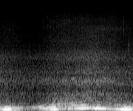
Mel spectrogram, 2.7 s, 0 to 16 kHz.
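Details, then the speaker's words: Subaru Impreza GC8 WRX EJ22 after coolant crossover pipe repair, after a drive around the block, temps fine: deep, slow, lumpy idle far too low and hunting, used to idle perfectly; owner suspects a vacuum leak, unconfirmed. "Like, it's really freaking low. It used to idle perfect, now it's not."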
